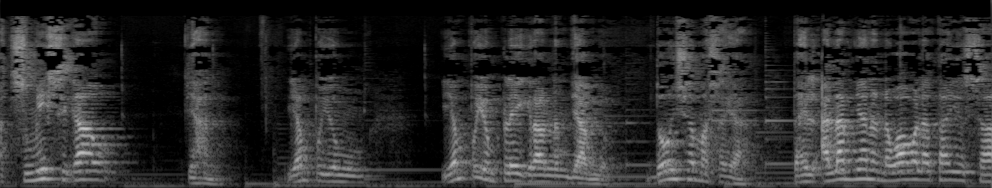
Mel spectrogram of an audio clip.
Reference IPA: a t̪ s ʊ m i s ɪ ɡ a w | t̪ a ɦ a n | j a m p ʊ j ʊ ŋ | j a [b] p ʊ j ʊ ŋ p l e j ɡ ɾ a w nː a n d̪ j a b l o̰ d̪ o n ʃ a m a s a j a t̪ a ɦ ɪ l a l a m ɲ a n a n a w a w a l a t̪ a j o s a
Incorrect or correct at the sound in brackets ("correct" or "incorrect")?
incorrect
